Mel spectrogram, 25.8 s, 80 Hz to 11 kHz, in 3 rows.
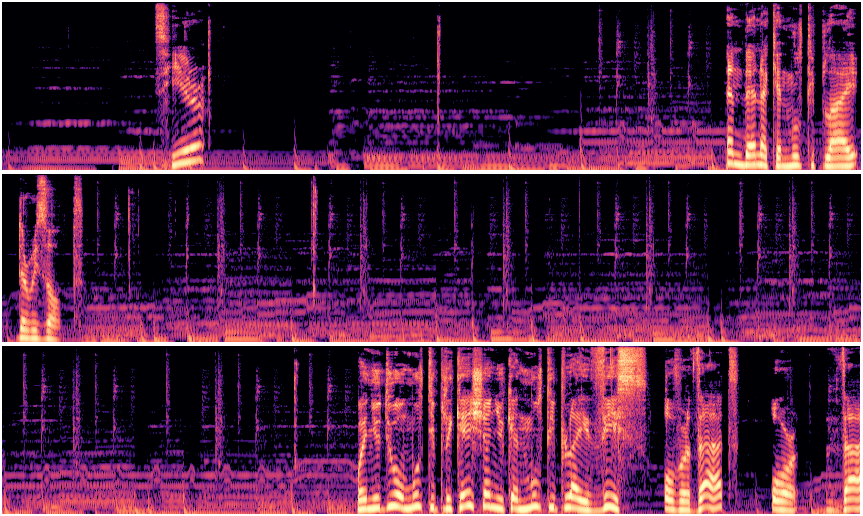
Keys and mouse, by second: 0.6 click, 0.8 middle click, 1.3 click, 2.0 ctrl+c, 2.2 middle click, 3.4 click, 3.6 middle click, 4.0 click, 4.7 click, 5.3 middle click, 5.5-7.7 drag, 8.2 middle click, 9.0 click, 9.8 3, 10.2 middle click, 10.3 click, 11.6 m, 13.6-19.1 ctrl+drag, 20.0 2, 22.6 click, 22.9 2, 23.4 click, 23.7 3, 25.3 click.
